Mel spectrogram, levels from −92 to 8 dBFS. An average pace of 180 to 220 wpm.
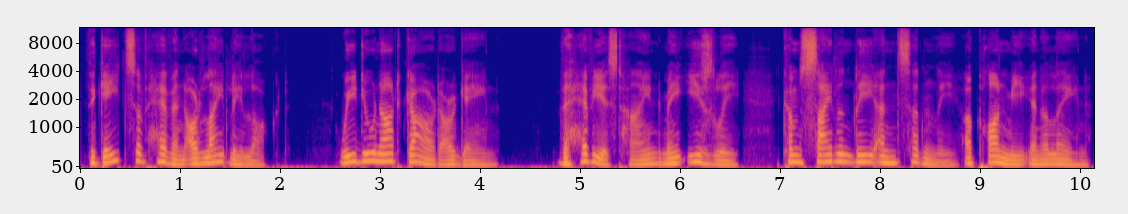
No: average, 160 wpm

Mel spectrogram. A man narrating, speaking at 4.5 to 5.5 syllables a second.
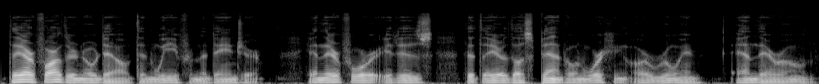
Yes: male; 4.9 syllables/s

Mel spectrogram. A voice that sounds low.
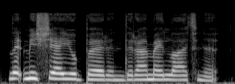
No: high, 225 Hz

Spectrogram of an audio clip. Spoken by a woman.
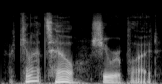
No: male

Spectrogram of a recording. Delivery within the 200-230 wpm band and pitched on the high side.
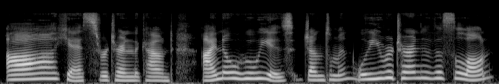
Yes: fast, 205 wpm; high, 235 Hz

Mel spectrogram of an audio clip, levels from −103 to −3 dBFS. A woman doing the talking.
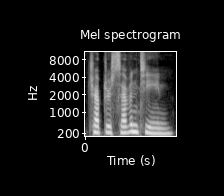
Yes: female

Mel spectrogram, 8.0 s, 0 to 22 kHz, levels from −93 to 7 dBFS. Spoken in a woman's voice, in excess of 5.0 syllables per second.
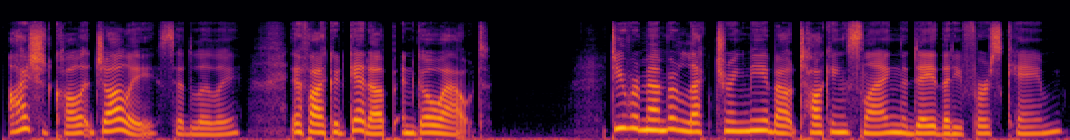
Yes: female; 5.5 syllables/s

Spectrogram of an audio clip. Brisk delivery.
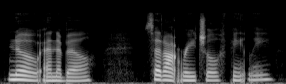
No: slow, 125 wpm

